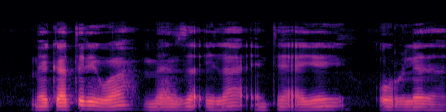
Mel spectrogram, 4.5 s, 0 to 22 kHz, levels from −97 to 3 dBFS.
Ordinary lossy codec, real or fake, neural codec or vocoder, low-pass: none; fake; vocoder, 44.1 kHz, 128 mel bands every 512 samples, BigVGAN v2; 9.9 kHz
